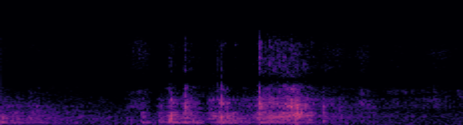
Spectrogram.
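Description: A few short rattling, scraping knocks from a drain inspection camera's push rod being fed into the pipe, bunched in the middle of the moment.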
